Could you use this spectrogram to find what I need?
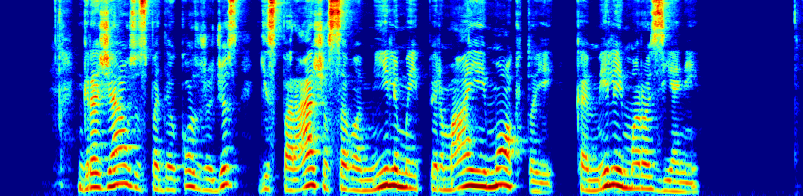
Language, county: Lithuanian, Vilnius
